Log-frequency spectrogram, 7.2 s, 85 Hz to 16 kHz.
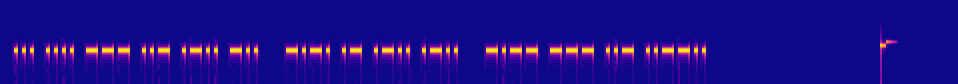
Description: Morse code, heard as a keyed tone, about 40 wpm, 700 Hz. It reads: SHOULD CALL YOU?
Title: Sentences from Top 1000 Words - Review Part 3 - 40wpm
